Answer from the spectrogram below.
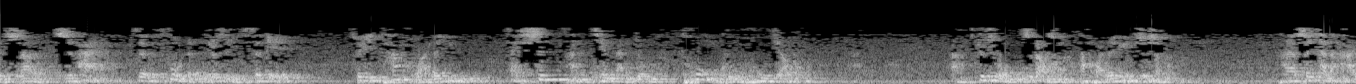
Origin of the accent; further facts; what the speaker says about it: China; 我记得很多就是我们中国人在这个刚接受啊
